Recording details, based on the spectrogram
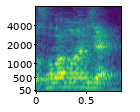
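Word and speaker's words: salle à manger: dermiş evi öyle yazıyor Hayır salaman olmaz salaman o salamanje salle Amer yazılır salaman okunur ay Siz İtalyanca da mı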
